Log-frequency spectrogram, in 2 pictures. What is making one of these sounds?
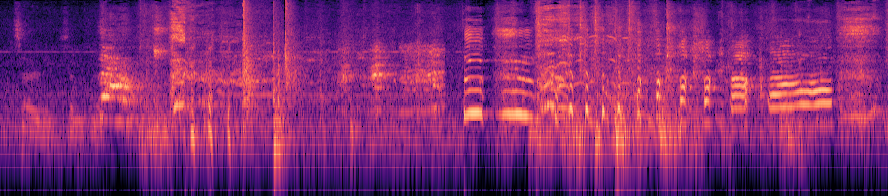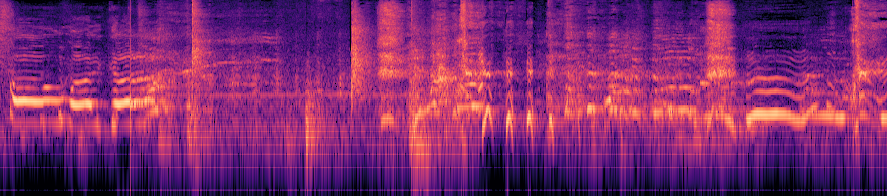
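Men laugh loudly and shout.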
